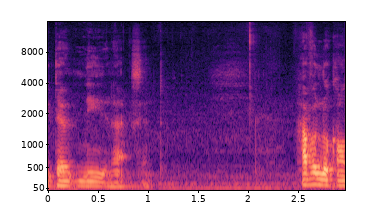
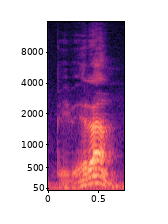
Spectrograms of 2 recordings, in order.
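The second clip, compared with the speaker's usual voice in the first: vivirán with emphasis on rán; vivirán, rising onto a strong rán; final-syllable stress; 4 dB louder than usual. Shown as a demonstration. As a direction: punch the last syllable of vivirán. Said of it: "stressing that very last syllable".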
